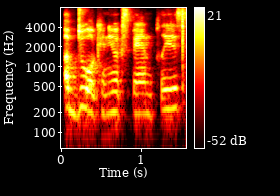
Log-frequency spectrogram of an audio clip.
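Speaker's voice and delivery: ordinary talk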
